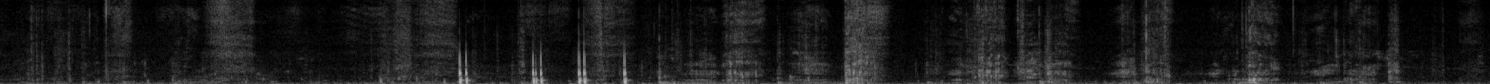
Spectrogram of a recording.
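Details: English bulldog puppies indoors seeking attention: three short, sharp, high yelps close together near the middle, set among soft snuffling, rustling and handling noises in a small room.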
